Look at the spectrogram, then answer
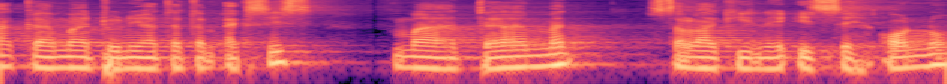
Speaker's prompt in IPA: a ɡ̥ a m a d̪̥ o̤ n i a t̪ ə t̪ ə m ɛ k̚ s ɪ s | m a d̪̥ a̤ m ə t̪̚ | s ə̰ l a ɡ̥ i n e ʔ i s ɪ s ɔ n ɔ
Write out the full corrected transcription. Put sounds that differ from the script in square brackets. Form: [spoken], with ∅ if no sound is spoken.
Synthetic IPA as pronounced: a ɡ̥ a m a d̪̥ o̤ n i a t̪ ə t̪ ə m ɛ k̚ s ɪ s | m a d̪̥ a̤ m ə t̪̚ | s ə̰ l a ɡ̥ i n e ʔ i s ɪ [h] ɔ n ɔ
